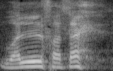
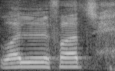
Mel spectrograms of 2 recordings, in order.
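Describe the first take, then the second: First: A vowel is sounded between t and h. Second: No vowel is sounded between t and h. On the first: The speaker calls it wrong. "വൽ ഫതഹ് എന്ന് ചിലർ പറയാറുണ്ട്. താഇന് ഫത്ഹായിക്കൊണ്ടല്ല" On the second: The speaker calls it right. "അത് അങ്ങനെ തന്നെ പറയാം"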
